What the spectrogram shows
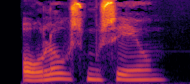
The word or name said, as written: orlogsmuseum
